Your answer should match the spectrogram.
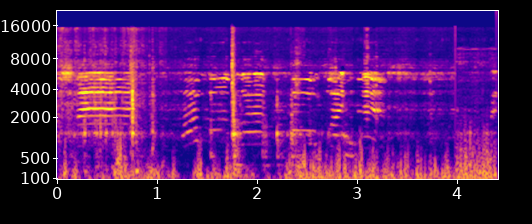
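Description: Indistinct voices from a film playing in the background, pitch sliding up and down, over a steady low rumble.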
